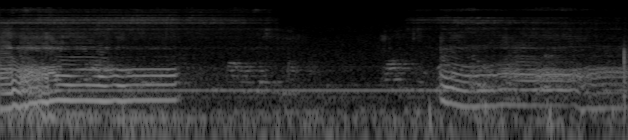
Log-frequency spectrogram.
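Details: Snoring during sleep: buzzing, droning breath noises with a steady low tone and a pause between them, in a small room.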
